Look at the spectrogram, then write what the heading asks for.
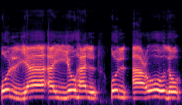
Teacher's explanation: یعنی اگر ان کے اوپر پیش ہو، جیسے قتلوا قاف کے اوپر پیش ہے، جیسے قل یا ایھا قل اعوذ، ٹھیک ہے، یہاں پر دیکھیں قاف موٹا ہو رہا ہے کیونکہ اس کے اوپر پیش ہے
